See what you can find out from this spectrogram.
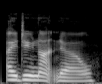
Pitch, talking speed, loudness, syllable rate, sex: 180 Hz, 235 wpm, -14 LUFS, 4.4 syllables/s, female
